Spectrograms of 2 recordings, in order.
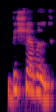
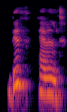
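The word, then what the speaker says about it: dishevelled: इसको British English में डिशेवल्ड pronounce करते हैं, बट अमेरिकन इंग्लिश में हम इसको डिसहेवल्ड प्रोनाउंस करते हैं, ठीक है. सो प्रोनाउंसिएशन में हम फॉलो करते हैं अमेरिकन, राइट.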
